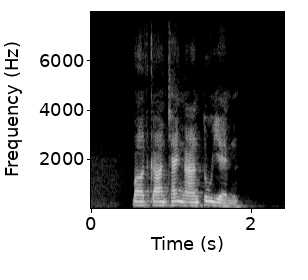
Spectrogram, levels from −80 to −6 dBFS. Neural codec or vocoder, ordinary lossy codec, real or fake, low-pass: none; none; real; none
